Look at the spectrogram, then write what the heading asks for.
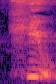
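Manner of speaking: "কিউ" with aspirated kh; correct letter Q. Shown as a demonstration. Teacher giving the real name of Q, aspirated pronunciation. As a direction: puff air after the k in "কিউ". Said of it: "কিউ এর উচ্চারণটা হবে".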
